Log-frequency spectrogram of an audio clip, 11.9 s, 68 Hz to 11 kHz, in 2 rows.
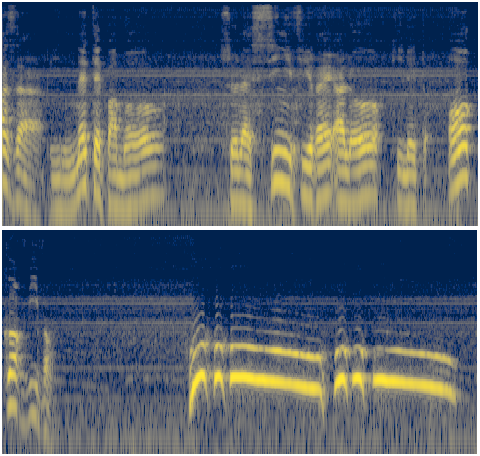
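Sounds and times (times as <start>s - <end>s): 
speech: 0.0s - 2.1s, 2.8s - 6.7s, 8.3s - 11.7s
owl hooting: 8.2s - 11.8s.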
